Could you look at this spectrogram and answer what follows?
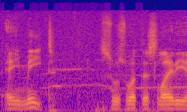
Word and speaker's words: Amite: you're in Mississippi, it's Amite. But if you're in Louisiana, they actually pronounce it Amite.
